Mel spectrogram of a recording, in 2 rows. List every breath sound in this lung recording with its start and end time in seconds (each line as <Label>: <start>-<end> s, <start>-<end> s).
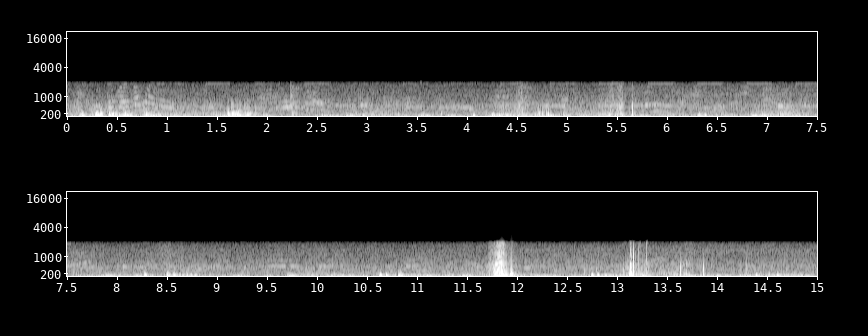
Inhalation: 2.39-3.32 s, 5.05-5.74 s, 8.21-9.01 s, 9.69-10.49 s, 11.06-11.78 s, 13.44-14.20 s
Exhalation: 0.00-0.93 s, 1.52-2.14 s, 4.16-5.03 s, 6.78-7.58 s, 10.53-11.06 s, 12.71-13.43 s, 14.42-15.00 s
Crackles: 0.00-0.93 s, 1.52-2.14 s, 4.16-5.03 s, 8.21-9.01 s, 10.53-11.06 s, 12.71-13.43 s, 14.42-15.00 s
